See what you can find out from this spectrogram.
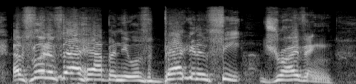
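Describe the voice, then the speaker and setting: A man speaks with a high-pitched voice and lively intonation. His pace is moderate. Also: very even loudness. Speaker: radio host. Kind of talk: humorous monologue narration.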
